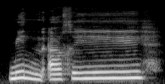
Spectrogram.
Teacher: Min akhih, nun sukun bertemu dengan hamzah izhar halqi, cara membacanya nun sukun kita baca dengan jelas tanpa berdengung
